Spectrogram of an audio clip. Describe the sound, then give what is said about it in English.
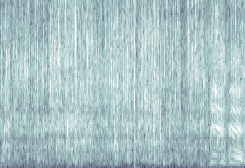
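Water pours steadily into a container and splashes over its edge, a continuous trickling, splattering wash heard fairly quietly, with faint voices murmuring in the background. “And it splashes over, too.”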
